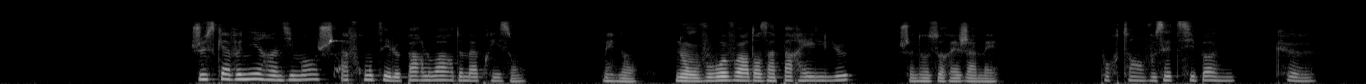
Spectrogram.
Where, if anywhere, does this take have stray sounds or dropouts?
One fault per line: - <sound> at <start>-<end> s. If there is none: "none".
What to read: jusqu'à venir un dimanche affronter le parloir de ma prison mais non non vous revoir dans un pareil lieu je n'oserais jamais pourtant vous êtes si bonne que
none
